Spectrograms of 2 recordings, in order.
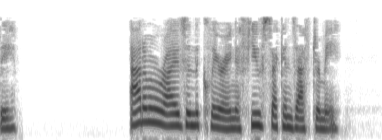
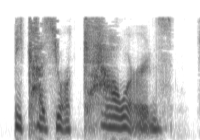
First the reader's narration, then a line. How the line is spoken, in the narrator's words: she hisses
